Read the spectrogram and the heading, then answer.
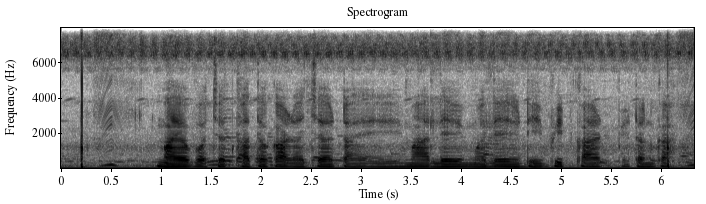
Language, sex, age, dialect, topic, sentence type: Marathi, male, 25-30, Varhadi, banking, question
